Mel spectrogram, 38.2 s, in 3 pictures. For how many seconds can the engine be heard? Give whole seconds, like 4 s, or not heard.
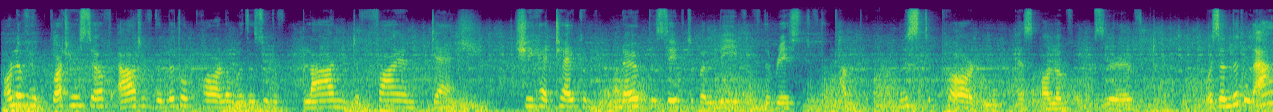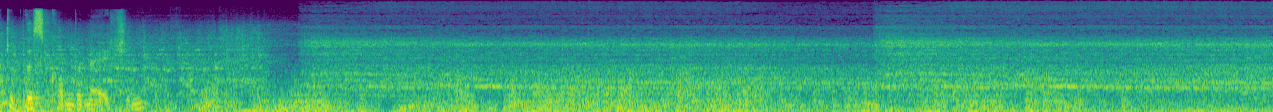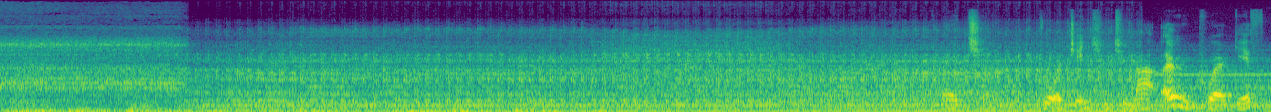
38 s.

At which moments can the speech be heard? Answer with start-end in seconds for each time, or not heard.
0.0-14.2, 34.8-38.0.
